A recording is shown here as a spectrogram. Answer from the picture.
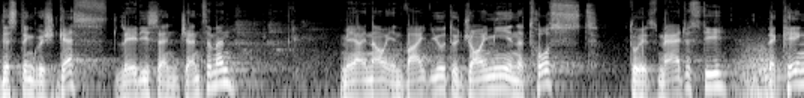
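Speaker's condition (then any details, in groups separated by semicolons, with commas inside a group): No condition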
